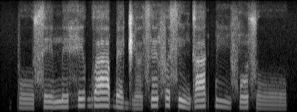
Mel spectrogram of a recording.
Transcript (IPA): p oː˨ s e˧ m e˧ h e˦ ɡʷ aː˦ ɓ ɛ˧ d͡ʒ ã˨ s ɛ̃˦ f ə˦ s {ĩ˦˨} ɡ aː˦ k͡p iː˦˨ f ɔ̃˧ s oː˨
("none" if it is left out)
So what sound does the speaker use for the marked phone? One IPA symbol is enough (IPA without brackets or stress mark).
ĩ˦˨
